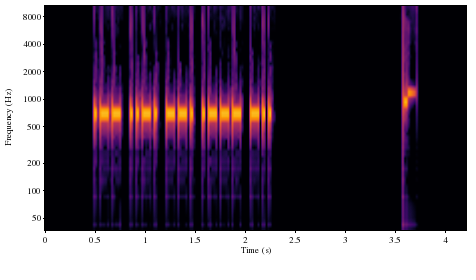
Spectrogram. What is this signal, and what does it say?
Morse code, heard as a keyed tone, about 39 wpm, 700 Hz. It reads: WFGJD
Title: Code Groups - 5 Letter:Numbers - 40wpm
